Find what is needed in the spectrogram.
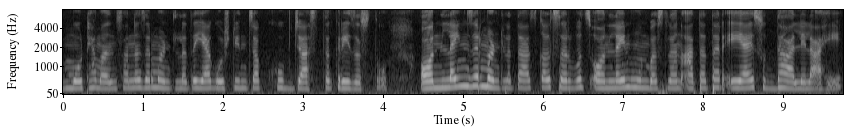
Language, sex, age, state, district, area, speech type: Marathi, female, 18-30, Maharashtra, Akola, rural, spontaneous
